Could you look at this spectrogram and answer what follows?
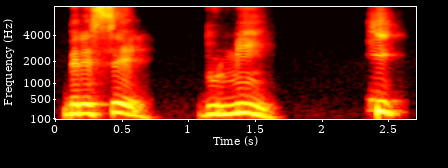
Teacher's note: In BP, you also have this word final R deletion, right? Particularly in the infinitive verb forms.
